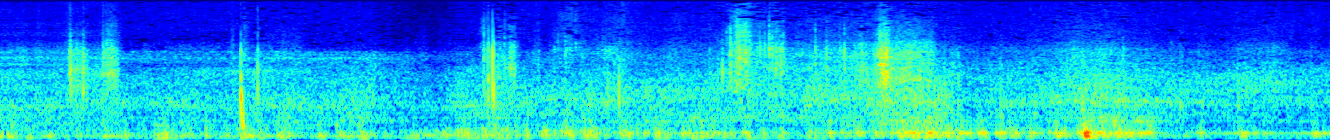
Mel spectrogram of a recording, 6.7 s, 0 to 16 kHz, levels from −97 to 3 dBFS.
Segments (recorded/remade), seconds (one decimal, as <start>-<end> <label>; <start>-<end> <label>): 0.0-0.6 remade; 0.6-6.7 recorded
